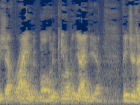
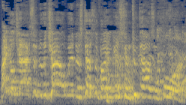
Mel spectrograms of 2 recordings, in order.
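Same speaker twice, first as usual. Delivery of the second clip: much higher, laughing eager shout; shouted punchline. Acted. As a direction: blurt it out like a keen schoolboy.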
